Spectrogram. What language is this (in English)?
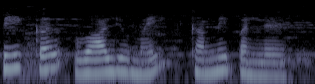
Tamil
